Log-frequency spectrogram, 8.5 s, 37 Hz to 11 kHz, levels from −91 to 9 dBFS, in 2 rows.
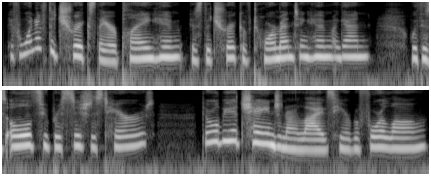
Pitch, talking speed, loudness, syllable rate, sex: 250 Hz, 225 wpm, -18 LUFS, 6.3 syllables/s, female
